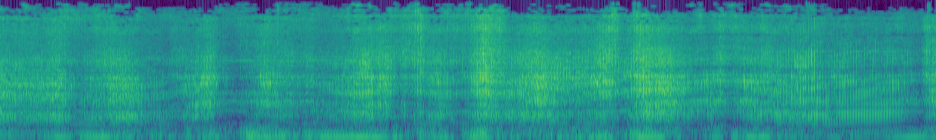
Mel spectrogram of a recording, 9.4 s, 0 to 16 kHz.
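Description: Electric 3D RC helicopter with an Egodrift motor flying aerobatics: the rotor blades whoosh and the motor whines, swelling and fading in loudness and pitch as it flips through manoeuvres.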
